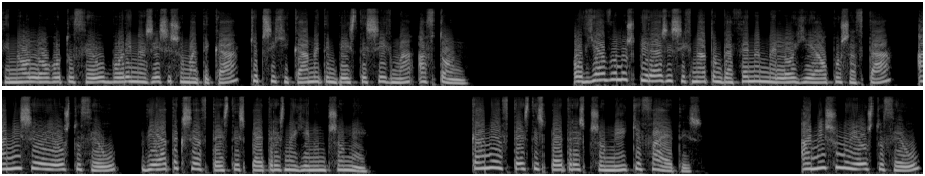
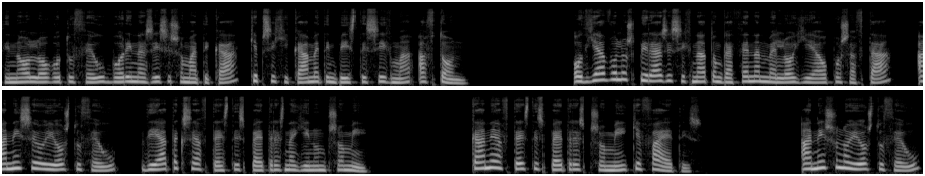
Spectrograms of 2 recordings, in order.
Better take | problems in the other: second | distortion; heavy; 7 dB below the speech

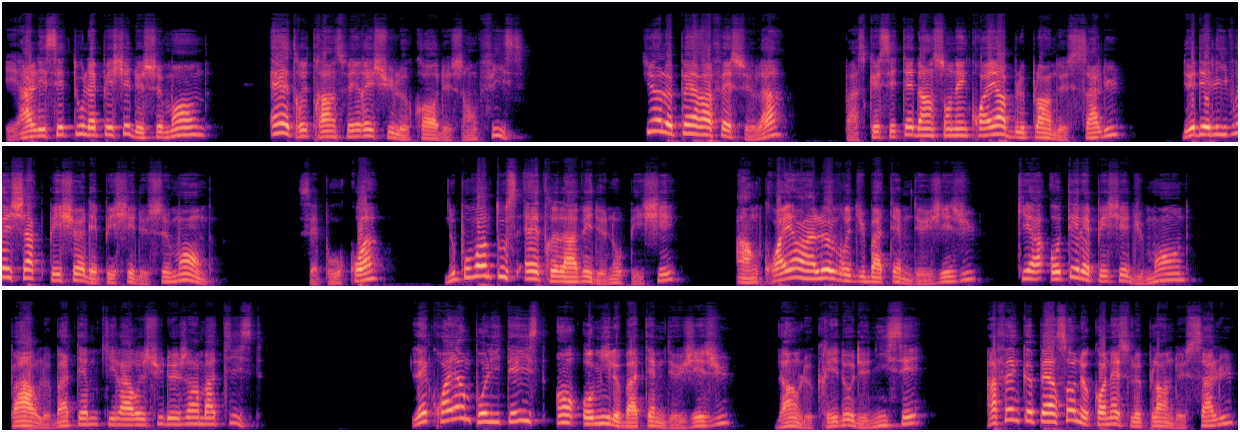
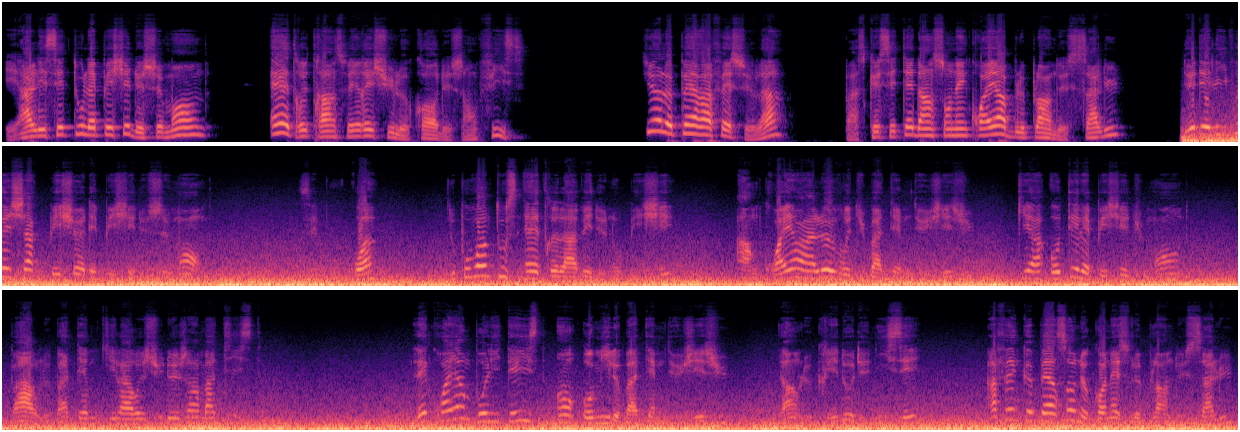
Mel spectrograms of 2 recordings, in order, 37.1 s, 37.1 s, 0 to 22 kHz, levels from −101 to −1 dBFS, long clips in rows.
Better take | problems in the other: first | low rumble; loud; from 12 s on; 7 dB below the speech

